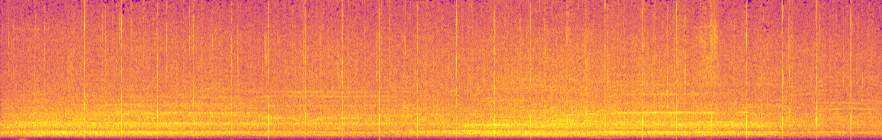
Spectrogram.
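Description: A live-show audience applauds steadily for nearly nine seconds to welcome the host's mother, a dense wash of overlapping claps with a few sharper individual claps standing out, easing off slightly near the end.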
